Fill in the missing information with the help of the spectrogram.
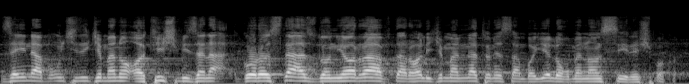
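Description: A man's voice: medium pitch, steady tone, a little mellow, close to an everyday voice. A male preacher voicing a grieving noblewoman lamenting her dead niece, with long hall reverb. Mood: anguished.

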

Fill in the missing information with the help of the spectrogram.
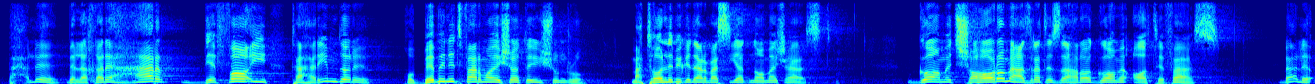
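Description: A man's voice: a little high, fairly bright tone, big-room sound. A man preaching a religious sermon, impassioned and building to emphatic peaks. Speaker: cleric preacher.

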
